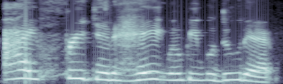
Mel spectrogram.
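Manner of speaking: high, loud burst of irritation; exasperated. Real, not acted. Venting after mimicking her mother.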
